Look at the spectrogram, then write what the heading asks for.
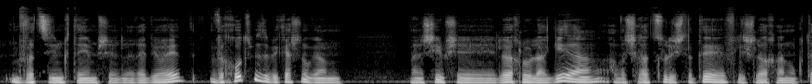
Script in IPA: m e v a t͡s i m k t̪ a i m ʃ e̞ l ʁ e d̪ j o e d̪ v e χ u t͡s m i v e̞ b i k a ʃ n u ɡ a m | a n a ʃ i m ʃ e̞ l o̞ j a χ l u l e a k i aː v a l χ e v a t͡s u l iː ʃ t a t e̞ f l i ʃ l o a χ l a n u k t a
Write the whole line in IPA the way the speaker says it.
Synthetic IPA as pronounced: m e v a t͡s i m k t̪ a i m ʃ e̞ l ʁ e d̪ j o e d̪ v e χ u t͡s m i z e̞ b i k a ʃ n u ɡ a m | a n a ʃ i m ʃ e̞ l o̞ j a χ l u l e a ɡ i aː v a l ʃ e ʁ a t͡s u l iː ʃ t a t e̞ f l i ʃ l o a χ l a n u k t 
